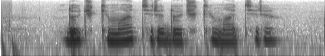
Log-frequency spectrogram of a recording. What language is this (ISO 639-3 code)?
rus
